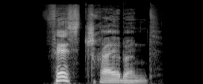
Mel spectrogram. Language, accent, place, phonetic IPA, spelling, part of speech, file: German, Germany, Berlin, [ˈfɛstˌʃʁaɪ̯bn̩t], festschreibend, verb, De-festschreibend.ogg
- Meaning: present participle of festschreiben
